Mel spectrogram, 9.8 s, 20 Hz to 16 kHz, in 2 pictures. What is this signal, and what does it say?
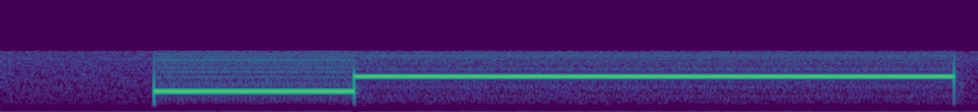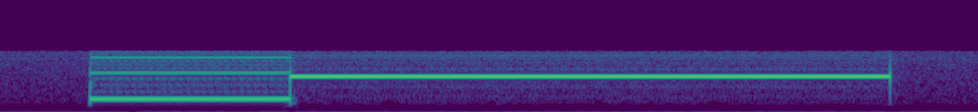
Two-tone page, heard as a one-second tone, then a three-second tone, about 710 then 1220 Hz, about 460 then 1220 Hz. It is heard from 0.8 to 9.3 s.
